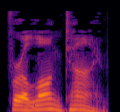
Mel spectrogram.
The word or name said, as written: for a long time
